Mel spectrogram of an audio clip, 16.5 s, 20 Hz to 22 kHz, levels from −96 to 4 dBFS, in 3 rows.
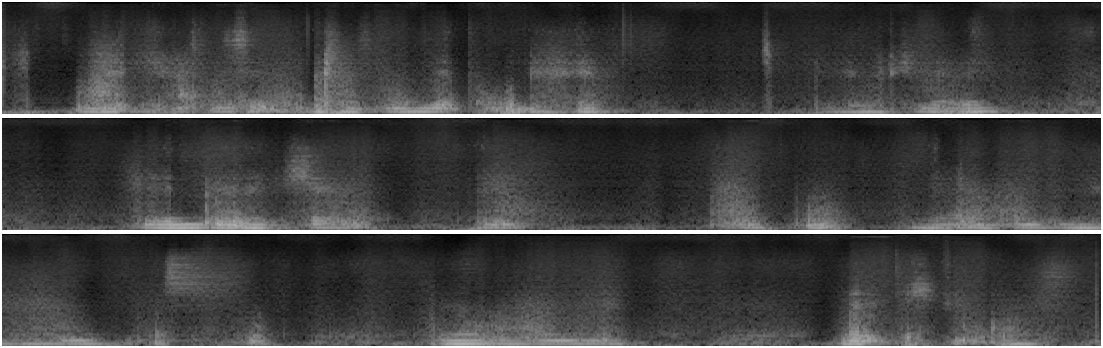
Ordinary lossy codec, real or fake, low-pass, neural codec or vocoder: none; fake; none; codec, 44.1 kHz, 0.9 kbps, DAC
